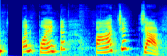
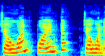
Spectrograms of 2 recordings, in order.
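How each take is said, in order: First: पाँच and चार read one by one; digits after point separated. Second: Said in the usual way. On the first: Shown as a demonstration. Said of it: "उसे हम एक एक करके पढ़ते हैं". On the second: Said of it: "ऐसे नहीं पढ़ेंगे इसे".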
